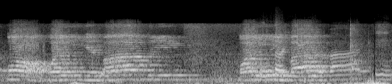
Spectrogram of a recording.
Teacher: بولیے جی سب لکھیے، حرف تا تے کی طرح ادا تلفظ ہوتا ہے، اس فرق کے ساتھ کہ کس فرق کے ساتھ کہ تا کی آواز، تا کی آواز درست یعنی صاف، اور پرحجم، پرحجم یعنی بھر کے، حجم حجم بھر کے، جگہ کو بھر کے پر حجم ادا ہوتا ہے.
